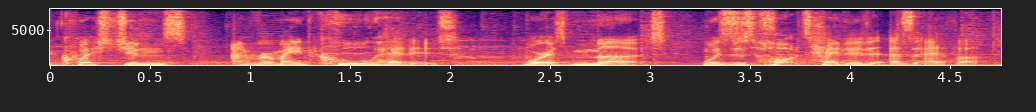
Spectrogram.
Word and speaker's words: Pmurt: Trump, Mert. The P is silent when you say his name backwards.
